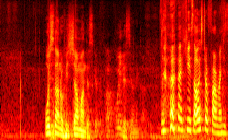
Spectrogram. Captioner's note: speaking foreign language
